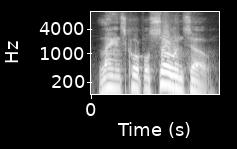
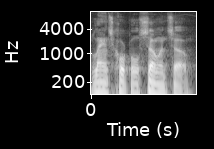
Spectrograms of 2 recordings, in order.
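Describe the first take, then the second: First: The name is called in a stern voice. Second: The name is called in a plain voice. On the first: No one answered the first call. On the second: The name is read for the first time.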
